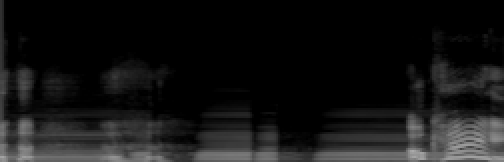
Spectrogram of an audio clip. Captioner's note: laughing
